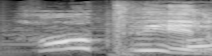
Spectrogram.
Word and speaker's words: hoping: Son H c'est ça ali pour compte li ou si vous dit oh donc premier syllabe là c'est ho, l'autre là c'est ping, hoping.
